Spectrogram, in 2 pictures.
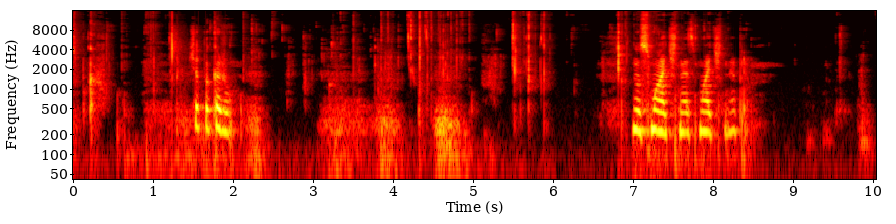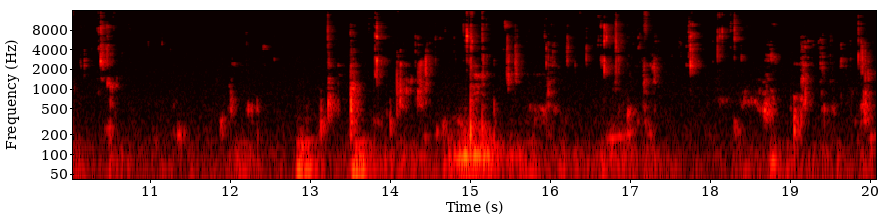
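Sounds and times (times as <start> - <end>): wet chewing mouth sounds: 0.0 - 6.0, 13.1 - 20.0.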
